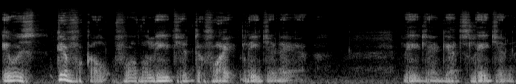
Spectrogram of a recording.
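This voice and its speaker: A man with an American accent talks at a moderate pace, leaving long, frequent pauses. Background noise is noticeable. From United States. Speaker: war veteran. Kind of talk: testimony.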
